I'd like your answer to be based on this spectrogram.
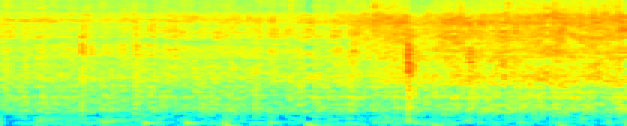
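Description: Capsicum fries in a pan as sweet chili sauce is stirred in, a constant close sizzle with low scraping strokes of the spoon every half second or so.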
